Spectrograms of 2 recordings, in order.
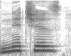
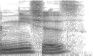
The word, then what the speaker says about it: niches: to my next point which is niches or niches I've heard both pronunciations niches have quit the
